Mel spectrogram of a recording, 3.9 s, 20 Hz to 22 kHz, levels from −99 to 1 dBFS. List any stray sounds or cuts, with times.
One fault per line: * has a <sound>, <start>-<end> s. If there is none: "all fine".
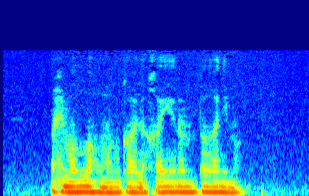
all fine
